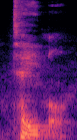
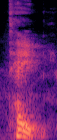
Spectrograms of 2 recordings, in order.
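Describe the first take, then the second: First: A short weak vowel comes before the final L. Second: The final L follows directly with no vowel. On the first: "the l sound is preceded by a schwa sound" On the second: "the schwa kind of disappears before the syllabic l sound"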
